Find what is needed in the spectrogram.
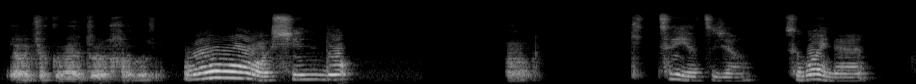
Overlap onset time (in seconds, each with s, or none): none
